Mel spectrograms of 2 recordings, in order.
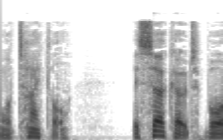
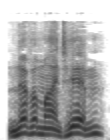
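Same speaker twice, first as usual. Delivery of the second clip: put-on much higher, louder, dismissive young noble; young blond knight dismissing Thomas, high and scornful; youthful knight; 11 semitones higher, 5 dB louder than usual. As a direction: brush him off with scorn. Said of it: "said a youthful knight with golden locks".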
